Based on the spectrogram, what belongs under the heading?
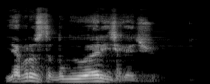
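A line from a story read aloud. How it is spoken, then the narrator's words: Breathed out. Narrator (Russian): выдохнул он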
